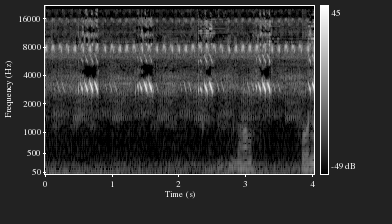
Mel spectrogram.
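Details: Cricket producing sound by rubbing its wings together: short bright chirps of three to four rapid pulses, roughly once per second, over a fast, steady, very high ticking; a couple of brief sliding sounds near the end.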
